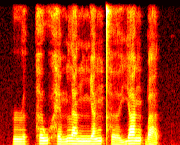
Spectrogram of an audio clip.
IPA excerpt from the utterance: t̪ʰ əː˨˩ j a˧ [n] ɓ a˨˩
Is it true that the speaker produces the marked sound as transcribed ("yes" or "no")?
no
